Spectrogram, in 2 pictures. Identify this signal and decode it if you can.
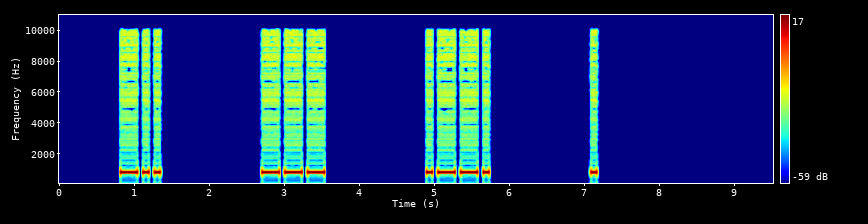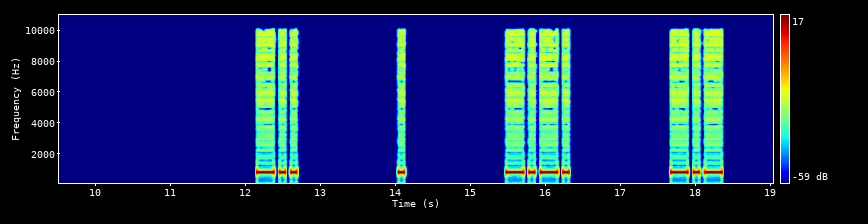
Morse code, heard as a keyed tone, about 16 wpm, spaced as for 5 wpm, 800 Hz. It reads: DOPE DECK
